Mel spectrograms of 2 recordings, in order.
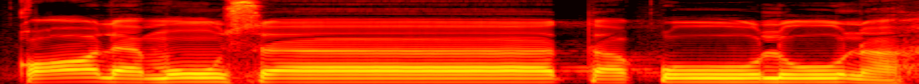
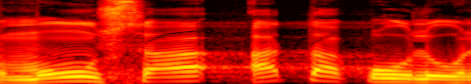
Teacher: آپ نے جب آغاز کیا بیٹا پہلی آیت کا، آپ نے پڑھا قال موسیٰ تقولون، حمزہ جو ہے آپ حذف کر گئے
